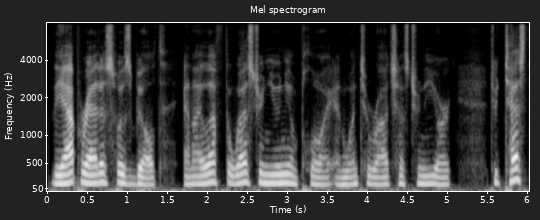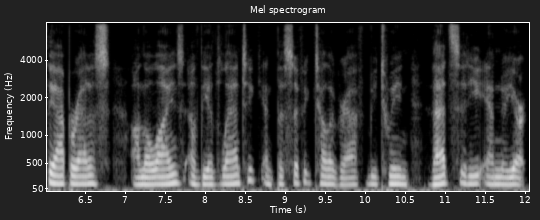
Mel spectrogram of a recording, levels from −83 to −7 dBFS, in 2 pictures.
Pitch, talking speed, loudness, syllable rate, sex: 140 Hz, 180 wpm, -21 LUFS, 5.2 syllables/s, male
